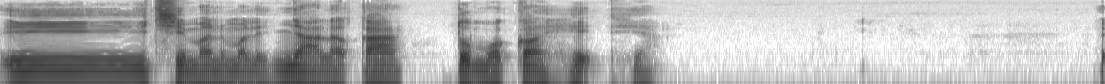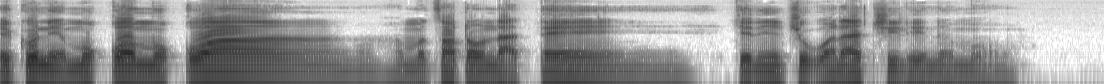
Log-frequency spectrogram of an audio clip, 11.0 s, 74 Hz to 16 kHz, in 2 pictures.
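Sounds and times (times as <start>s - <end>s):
faint click: 4.0s - 4.7s.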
